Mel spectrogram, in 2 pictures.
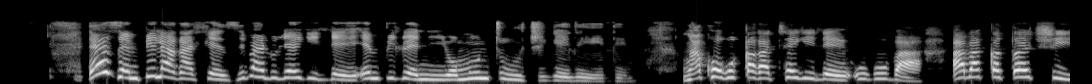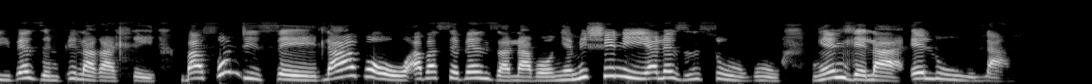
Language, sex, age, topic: North Ndebele, female, 36-49, health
